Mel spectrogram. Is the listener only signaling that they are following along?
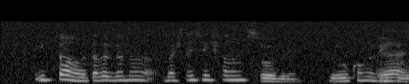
Yes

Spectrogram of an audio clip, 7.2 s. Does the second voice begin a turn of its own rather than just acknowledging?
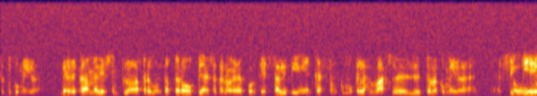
Yes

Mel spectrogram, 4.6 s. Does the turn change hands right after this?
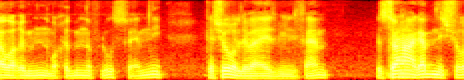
No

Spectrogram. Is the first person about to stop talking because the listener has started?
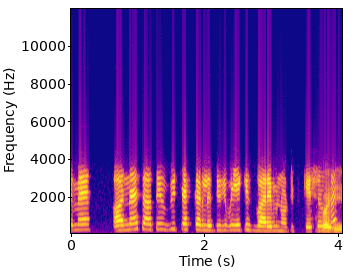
No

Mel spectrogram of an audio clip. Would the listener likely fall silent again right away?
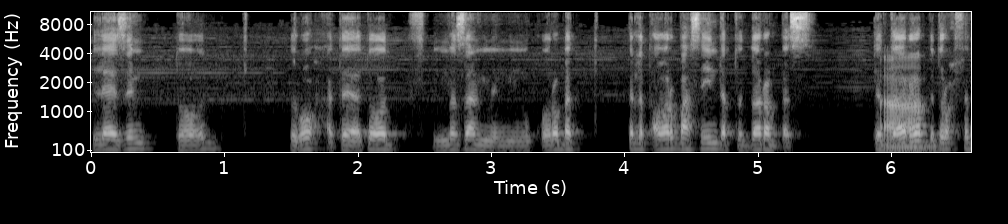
Yes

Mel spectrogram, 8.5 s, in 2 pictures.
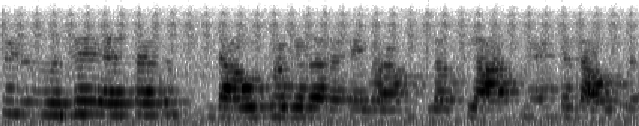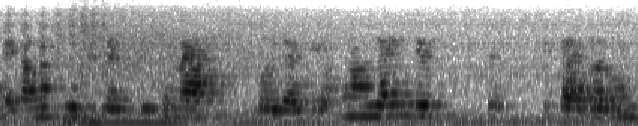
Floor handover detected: No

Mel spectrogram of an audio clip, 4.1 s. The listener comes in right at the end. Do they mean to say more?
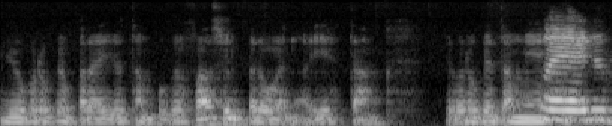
Yes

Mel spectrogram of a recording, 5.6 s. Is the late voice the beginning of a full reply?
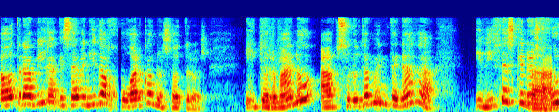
No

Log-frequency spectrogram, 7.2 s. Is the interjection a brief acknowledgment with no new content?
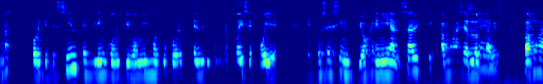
Yes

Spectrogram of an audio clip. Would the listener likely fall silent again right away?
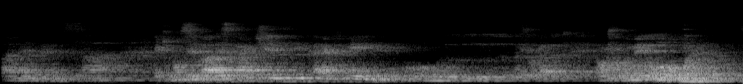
Yes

